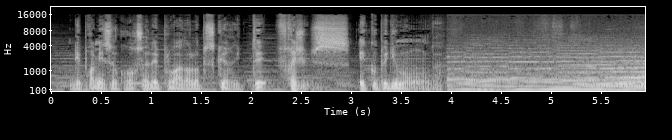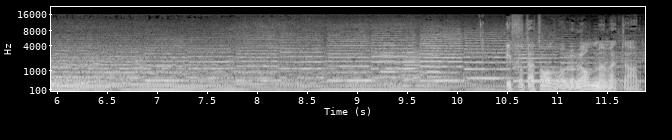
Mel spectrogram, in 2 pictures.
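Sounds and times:
speech: 0:00.2 - 0:04.6, 0:10.5 - 0:11.8
fire engine siren wailing after a flood in Fréjus: 0:04.0 - 0:11.4.

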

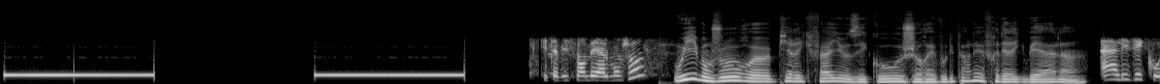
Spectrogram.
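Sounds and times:
telephone ringback tone while placing a call: 0:00.0 - 0:01.6, 0:03.2 - 0:04.7
speech: 0:05.5 - 0:11.6.

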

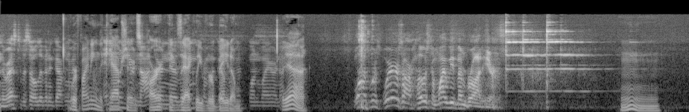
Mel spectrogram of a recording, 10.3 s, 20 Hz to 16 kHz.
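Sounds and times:
speech: 0:00.0 - 0:04.7, 0:05.3 - 0:07.7, 0:09.3 - 0:10.0
bell strike ringing: 0:07.6 - 0:09.2.

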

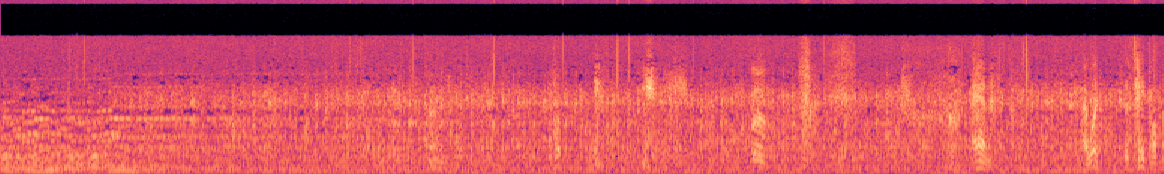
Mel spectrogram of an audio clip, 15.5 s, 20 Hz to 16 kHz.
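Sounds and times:
car engine idling in a closed garage: 0:00.0 - 0:15.5
laughter: 0:04.5 - 0:15.4
faint vocal sounds: 0:04.8 - 0:06.5, 0:07.3 - 0:13.6.

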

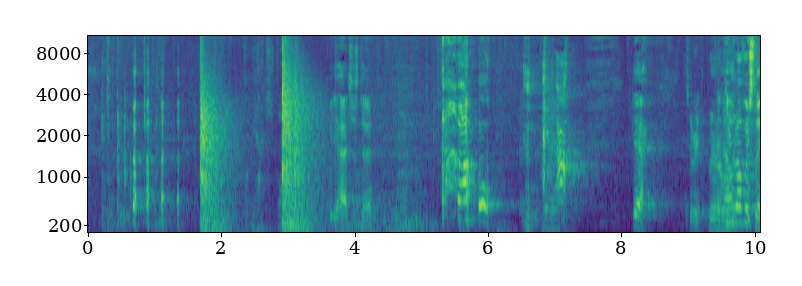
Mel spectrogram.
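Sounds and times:
speech: 0:00.7 - 0:01.3, 0:03.7 - 0:04.8, 0:05.5 - 0:07.4, 0:08.2 - 0:10.0
sticking door being kicked open: 0:02.9 - 0:03.6.

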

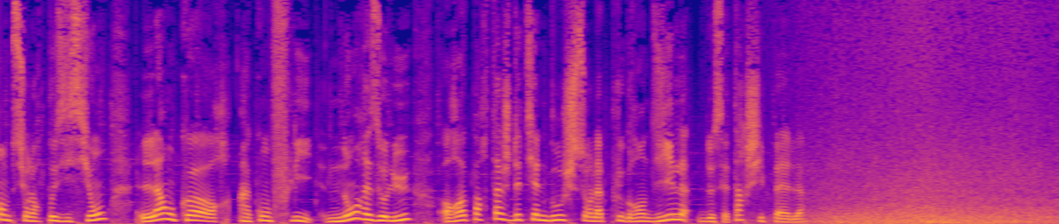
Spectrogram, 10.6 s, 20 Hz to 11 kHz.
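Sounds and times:
speech: 0:00.0 - 0:08.3
strong wind gusts roaring across a volcanic island with harsh climate: 0:08.0 - 0:10.5.

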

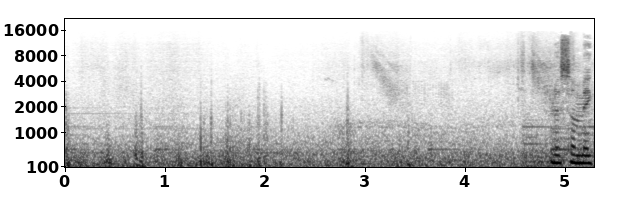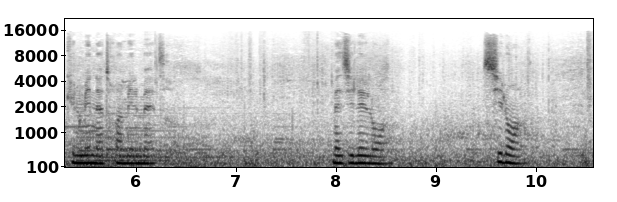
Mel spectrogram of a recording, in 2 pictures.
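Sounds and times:
strong cold wind buffeting the microphone: 0:00.0 - 0:10.5
speech: 0:04.9 - 0:06.4, 0:08.0 - 0:08.6, 0:09.5 - 0:10.0
rustling: 0:06.5 - 0:10.5.

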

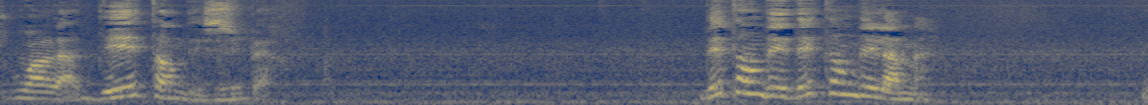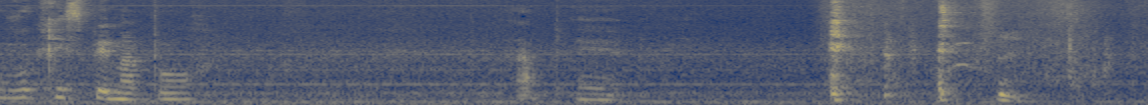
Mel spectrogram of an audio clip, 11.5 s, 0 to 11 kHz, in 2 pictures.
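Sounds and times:
speech: 0:00.0 - 0:01.5, 0:03.5 - 0:04.8, 0:05.7 - 0:06.8, 0:08.3 - 0:08.9
patient coughing wet chesty coughs with phlegm: 0:09.8 - 0:11.0.

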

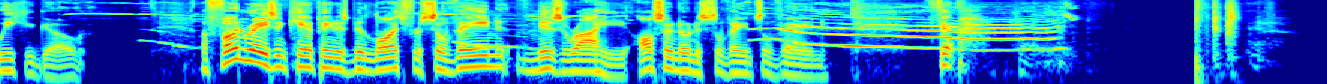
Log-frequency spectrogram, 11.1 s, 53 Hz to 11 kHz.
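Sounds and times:
speech: 0:00.0 - 0:00.8, 0:01.7 - 0:07.2, 0:07.8 - 0:08.6
dog yelping or barking: 0:00.7 - 0:01.7, 0:03.3 - 0:05.0, 0:06.2 - 0:09.0
dog howling: 0:01.2 - 0:01.7, 0:03.4 - 0:05.0, 0:06.2 - 0:09.0.

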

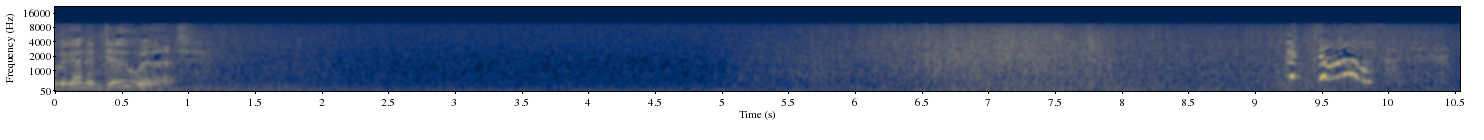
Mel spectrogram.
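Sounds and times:
sea waves washing onto a sandy beach: 0:00.0 - 0:02.1, 0:04.9 - 0:10.5
speech: 0:00.1 - 0:01.2.

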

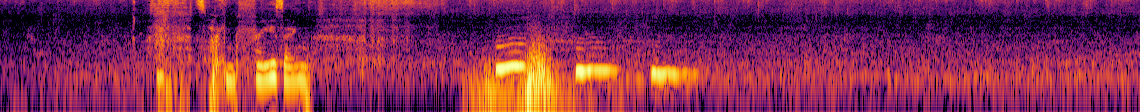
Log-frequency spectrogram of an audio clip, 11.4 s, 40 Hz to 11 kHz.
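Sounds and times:
running shower water: 0:00.0 - 0:11.3
speech: 0:02.3 - 0:03.4
short low hooting tones: 0:04.6 - 0:07.1.

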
